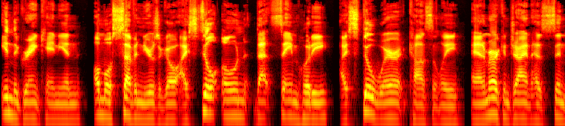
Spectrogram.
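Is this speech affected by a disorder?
No.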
